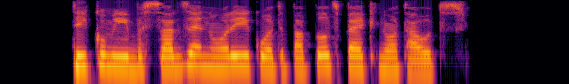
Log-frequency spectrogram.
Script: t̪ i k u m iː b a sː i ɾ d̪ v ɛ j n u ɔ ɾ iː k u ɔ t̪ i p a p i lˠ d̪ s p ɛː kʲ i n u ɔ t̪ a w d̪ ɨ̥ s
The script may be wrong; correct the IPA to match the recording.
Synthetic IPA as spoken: t̪ i k u m iː b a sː a ɾ d̪ z ɛ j n u ɔ ɾ iː k u ɔ t̪ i p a p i lˠ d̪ s p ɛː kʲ i n u ɔ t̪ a w t̪ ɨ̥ s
